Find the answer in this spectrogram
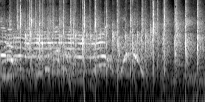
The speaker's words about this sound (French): Applaudissements s'il vous plaît pour le bar Le Scandale.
